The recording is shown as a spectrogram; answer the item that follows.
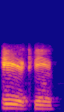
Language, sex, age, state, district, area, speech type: Kashmiri, male, 45-60, Jammu and Kashmir, Srinagar, urban, conversation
